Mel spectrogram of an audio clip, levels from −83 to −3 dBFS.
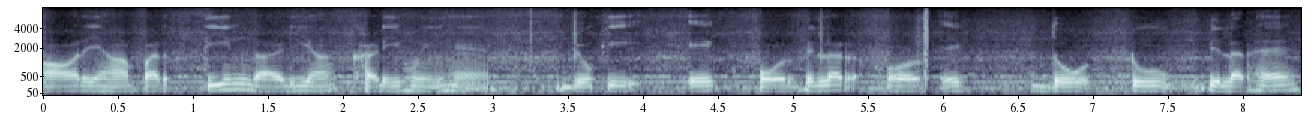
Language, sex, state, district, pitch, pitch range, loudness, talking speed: Hindi, male, Madhya Pradesh, Katni, 115 Hz, 110-120 Hz, -19 LUFS, 130 wpm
